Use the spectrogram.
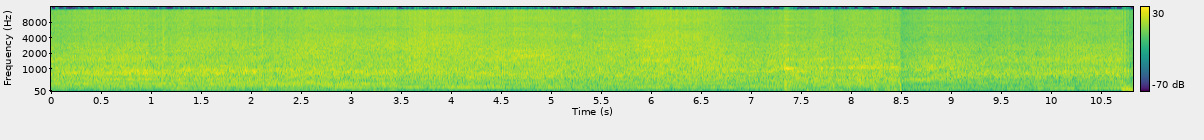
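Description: Race cars roar around the Stockton 99 Speedway oval, a loud sustained engine drone rising and falling as the pack speeds past, with no commentary over it.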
